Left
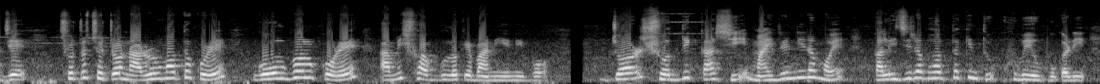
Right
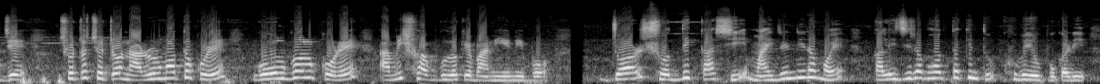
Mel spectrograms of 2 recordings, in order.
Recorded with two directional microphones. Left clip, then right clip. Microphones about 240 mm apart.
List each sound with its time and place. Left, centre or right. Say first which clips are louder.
0.0 s speech: right 1 dB; centre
